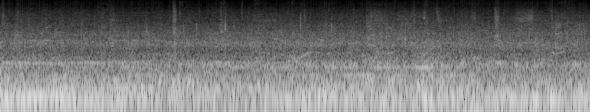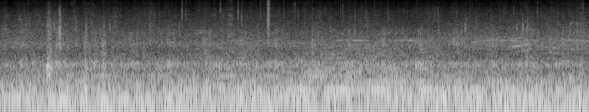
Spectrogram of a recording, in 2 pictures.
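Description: Footsteps tap on pavement outdoors.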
